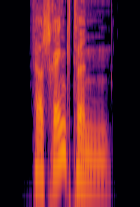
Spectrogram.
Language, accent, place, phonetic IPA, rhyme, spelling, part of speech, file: German, Germany, Berlin, [fɛɐ̯ˈʃʁɛŋktn̩], -ɛŋktn̩, verschränkten, adjective / verb, De-verschränkten.ogg
- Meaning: inflection of verschränken: 1. first/third-person plural preterite 2. first/third-person plural subjunctive II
